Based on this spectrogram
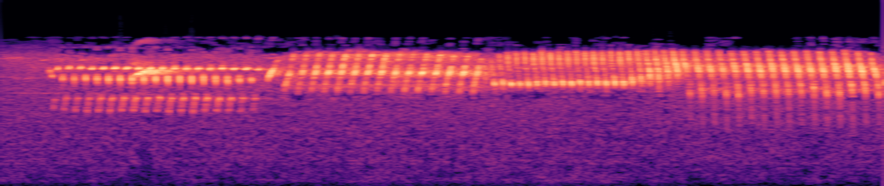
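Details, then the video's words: Canary song used as a tutor recording to push lazy canaries into singing: fast, even, high trills in several sections, each run of repeated notes stepping to a new pitch level, continuous throughout. "Kenari yang malas bunyi pasti ngekek dengar kicau spesial ini"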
